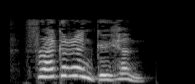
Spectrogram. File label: answer the phone in gaelic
